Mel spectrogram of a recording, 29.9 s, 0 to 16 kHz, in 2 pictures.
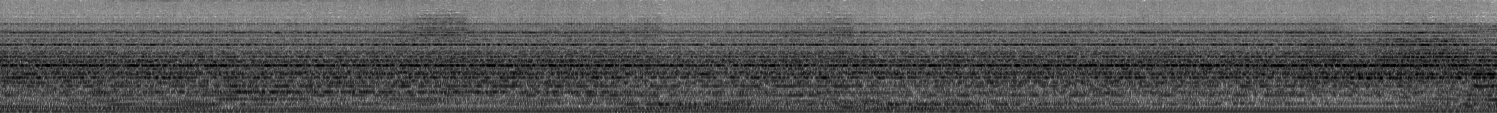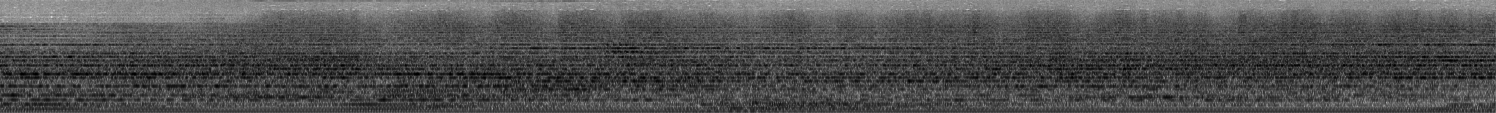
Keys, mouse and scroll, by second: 0.0-0.7 typing, 1.2 click, 2.7 click, 2.7 typing, 4.7 click, 7.0 click, 12.1 ctrl+=, 12.7 space, 12.8 click, 12.9 space, 14.0 right click, 14.6-17.2 drag, 20.5-22.9 alt+shift+drag, 22.9 ctrl+z, 23.1 click, 26.4 ctrl+shift+], 27.7 click, 28.1 shift+click.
